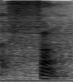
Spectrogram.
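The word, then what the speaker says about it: faim: Aquí tenemos la fin. La fin en español, su traducción es hombre, la hombre. F-A-I-M es la hombre. A-I-M hace el sonido un en francés.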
